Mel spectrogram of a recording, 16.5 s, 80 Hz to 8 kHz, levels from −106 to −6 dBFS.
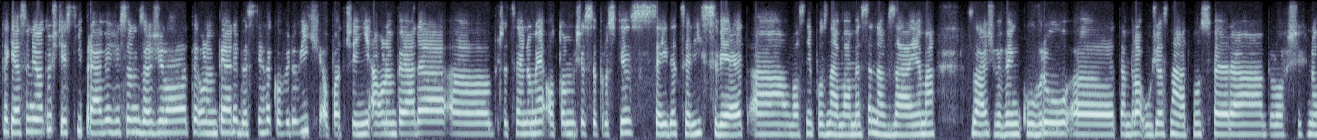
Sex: female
